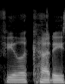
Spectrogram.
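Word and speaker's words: Fela Kuti: Um, and I don't have a better pronunciation than that. Fela Cuddy sounds good.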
